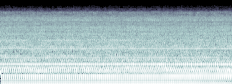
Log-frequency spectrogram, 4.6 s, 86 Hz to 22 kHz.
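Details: Homemade firewood processor's small engine driving the hydraulics during the hydraulic test, splitter cycling about 7 seconds in and out: steady, even drone with a constant beat, no knocks or misses; normal running under hydraulic load.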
